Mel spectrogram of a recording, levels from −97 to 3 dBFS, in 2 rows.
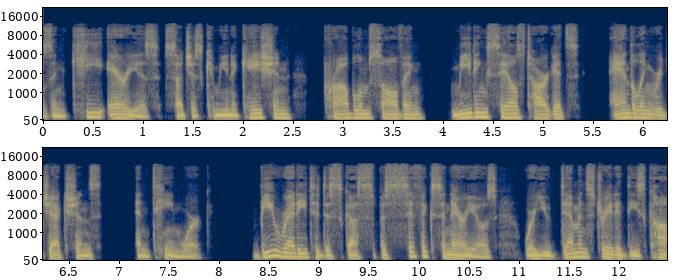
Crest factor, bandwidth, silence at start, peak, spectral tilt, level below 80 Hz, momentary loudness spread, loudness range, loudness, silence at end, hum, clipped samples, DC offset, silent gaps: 16 dB; 12.5 kHz; 0 s; -6 dBFS; -5 dB/octave; -58 dBFS; 7 LU; 1 LU; -21 LUFS; 0 s; none; under 0.1%; under 0.1%; 2.64-2.77 s, 3.83-4.04 s, 5.42-5.64 s, 6.84-7.14 s, 7.95-8.32 s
